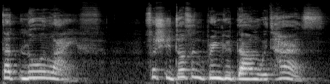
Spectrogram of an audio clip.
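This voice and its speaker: Imperious high-voiced Nigerian rich girl. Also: measured pace, warm tone. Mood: scheming, haughty. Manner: haughty, imperious. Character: entitled, domineering rich young woman, scheming and possessive. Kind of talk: screen drama acting.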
